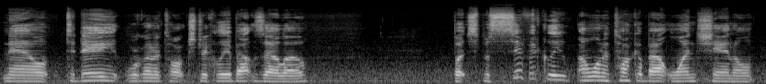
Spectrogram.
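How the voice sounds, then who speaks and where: A man giving an informal explainer monologue to viewers in a halting, deliberate way, with long pauses. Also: fairly high pitch, a bit bright, slight background noise. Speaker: vlogger.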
